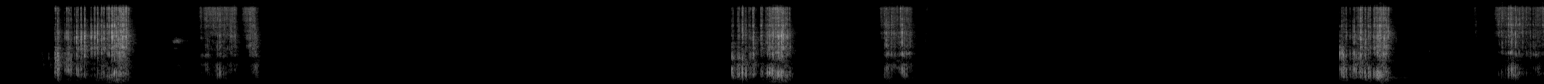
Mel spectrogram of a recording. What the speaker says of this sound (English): now time for a riffle shuffle or a bridge shuffle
